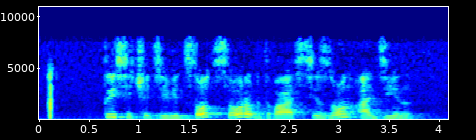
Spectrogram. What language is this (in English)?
Russian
